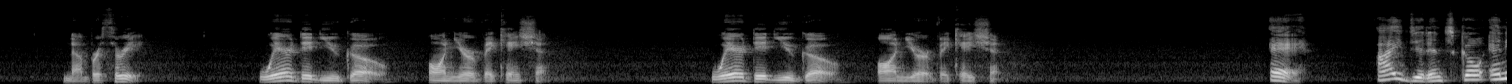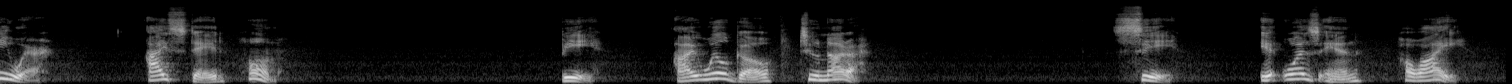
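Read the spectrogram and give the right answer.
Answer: A: I didn't go anywhere. I stayed home.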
